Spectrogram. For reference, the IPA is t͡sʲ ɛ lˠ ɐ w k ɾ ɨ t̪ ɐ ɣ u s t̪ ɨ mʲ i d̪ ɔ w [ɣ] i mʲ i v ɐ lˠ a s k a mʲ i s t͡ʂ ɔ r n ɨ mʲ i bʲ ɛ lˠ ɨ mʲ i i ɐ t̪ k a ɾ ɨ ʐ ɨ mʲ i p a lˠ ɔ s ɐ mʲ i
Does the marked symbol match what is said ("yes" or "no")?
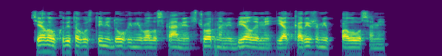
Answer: yes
